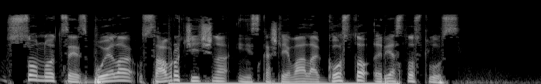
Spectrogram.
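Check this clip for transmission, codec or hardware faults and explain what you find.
Two faults are present in this speech clip.

Throughout, the speech sounds watery and swirly, with no content above 10.6 kHz. This is likely MP3 compression: a starved encoder, consistent with roughly 40 kbps, cuts the treble and drops weak detail.

At 1.69 s a low thump marks a DC step, where the waveform's zero line jumps to an offset. It holds until a second thump at 4.0 s, when it steps back.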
